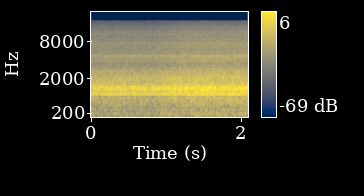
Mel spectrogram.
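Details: Mecpow X3 Pro 10 W laser engraver at first switch-on with no file loaded: the laser head fan spins up into a steady, even airy whoosh with no ticking, rubbing or wavering. Running normally.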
